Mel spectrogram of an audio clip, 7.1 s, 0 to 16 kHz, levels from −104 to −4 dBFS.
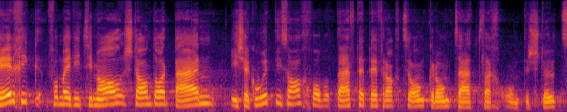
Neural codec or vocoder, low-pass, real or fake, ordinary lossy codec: none; 14.4 kHz; real; Opus, 24 kbps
